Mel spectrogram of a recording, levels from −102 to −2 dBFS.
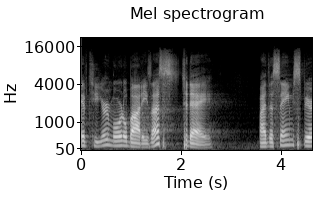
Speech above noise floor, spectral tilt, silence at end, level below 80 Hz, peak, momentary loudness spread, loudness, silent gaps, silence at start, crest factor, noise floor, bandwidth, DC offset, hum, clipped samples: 48 dB; -4.5 dB/octave; 0 s; -68 dBFS; -8 dBFS; 13 LU; -26 LUFS; none; 0 s; 20 dB; -74 dBFS; 13.5 kHz; under 0.1%; none; under 0.1%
